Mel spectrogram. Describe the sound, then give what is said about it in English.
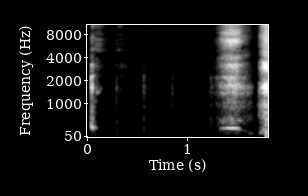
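A voice imitates heavy breathing: a short puff, a few faint clicks, then two loud, drawn-out breathy exhales. “Also, the problem is essentially it's just like someone with quite bad breath just breathing on you.”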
